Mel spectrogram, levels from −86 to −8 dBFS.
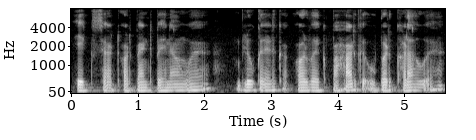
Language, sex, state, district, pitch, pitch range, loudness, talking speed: Hindi, male, Bihar, Patna, 105 Hz, 100-115 Hz, -22 LUFS, 200 wpm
